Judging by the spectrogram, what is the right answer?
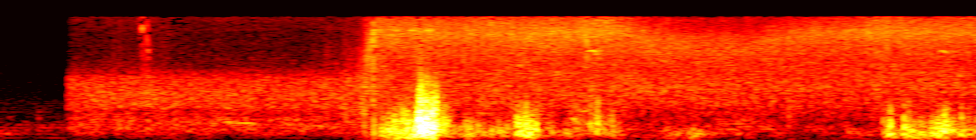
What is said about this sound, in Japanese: どんどん波が入ってきてですね、この川の上流に向けてですね、波がこう何回もこう押し寄せてくる様子なんですけども、これはベランダから息子が撮ったんですけども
